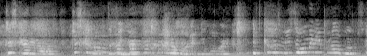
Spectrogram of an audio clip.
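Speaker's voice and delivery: high, tearful mock begging; wailing plea. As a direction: plead hysterically through fake sobs. Begging for finger to be cut.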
